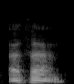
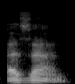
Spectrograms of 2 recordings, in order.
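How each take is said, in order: First: The middle consonant is a th sound. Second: The middle consonant is a z sound. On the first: This is the Arabic word. "When we're speaking Arabic, we can call it adhan" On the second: This is the English word. "So when we're speaking English, we should say azan"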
